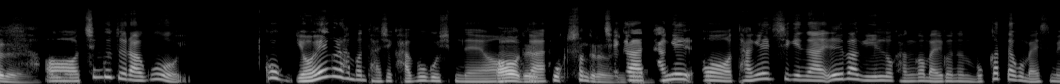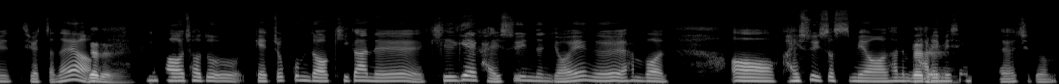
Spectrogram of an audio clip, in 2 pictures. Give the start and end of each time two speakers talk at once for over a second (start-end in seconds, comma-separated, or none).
none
